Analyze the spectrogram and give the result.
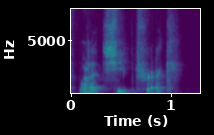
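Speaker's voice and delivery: hushed, muttered under the breath, nearly whispered. Voicing a character's aside about a cheap trick: muttered under breath. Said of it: "says under his breath".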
